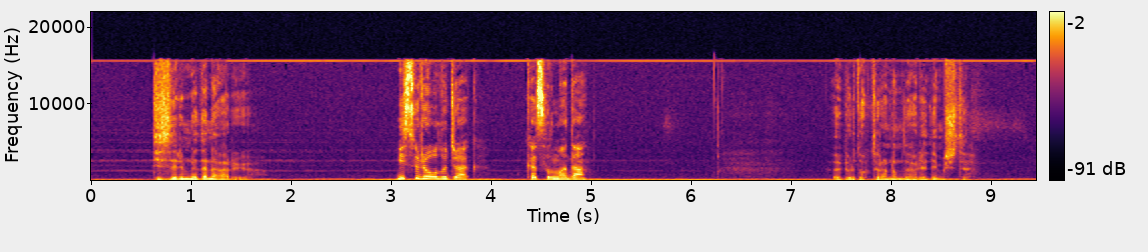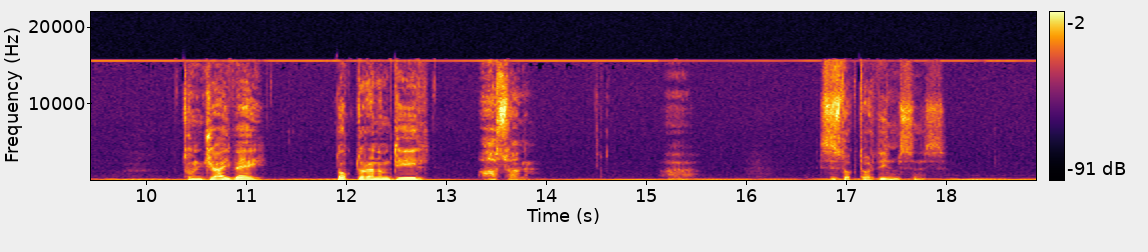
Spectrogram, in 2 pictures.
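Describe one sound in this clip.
A middle-aged man speaks weakly and close by.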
